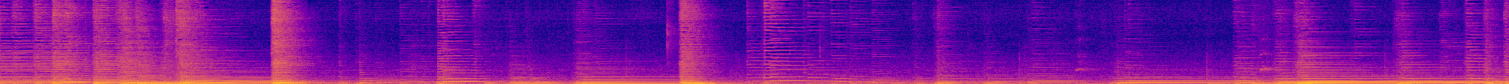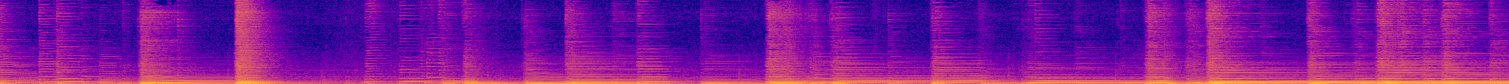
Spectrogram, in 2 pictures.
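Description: Gospel blues played on acoustic guitars, an instrumental passage of strummed chords and picked notes. It drops softer through the middle and builds up again near the end.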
